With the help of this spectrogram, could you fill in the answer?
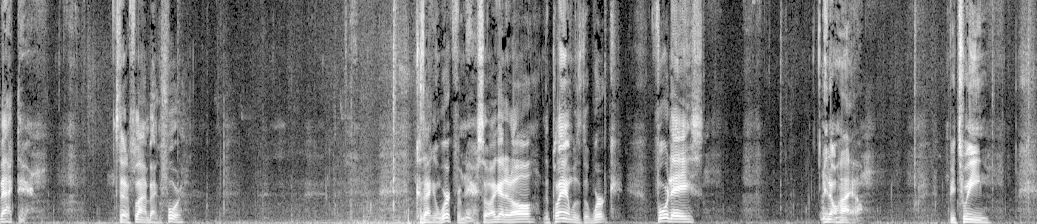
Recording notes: Me Walking Talking. As I Prepare Myself For The Flight.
